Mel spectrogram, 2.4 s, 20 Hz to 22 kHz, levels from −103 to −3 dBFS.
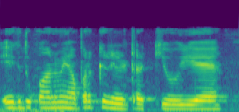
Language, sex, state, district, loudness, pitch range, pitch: Hindi, male, Uttar Pradesh, Shamli, -14 LUFS, 150-200 Hz, 185 Hz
